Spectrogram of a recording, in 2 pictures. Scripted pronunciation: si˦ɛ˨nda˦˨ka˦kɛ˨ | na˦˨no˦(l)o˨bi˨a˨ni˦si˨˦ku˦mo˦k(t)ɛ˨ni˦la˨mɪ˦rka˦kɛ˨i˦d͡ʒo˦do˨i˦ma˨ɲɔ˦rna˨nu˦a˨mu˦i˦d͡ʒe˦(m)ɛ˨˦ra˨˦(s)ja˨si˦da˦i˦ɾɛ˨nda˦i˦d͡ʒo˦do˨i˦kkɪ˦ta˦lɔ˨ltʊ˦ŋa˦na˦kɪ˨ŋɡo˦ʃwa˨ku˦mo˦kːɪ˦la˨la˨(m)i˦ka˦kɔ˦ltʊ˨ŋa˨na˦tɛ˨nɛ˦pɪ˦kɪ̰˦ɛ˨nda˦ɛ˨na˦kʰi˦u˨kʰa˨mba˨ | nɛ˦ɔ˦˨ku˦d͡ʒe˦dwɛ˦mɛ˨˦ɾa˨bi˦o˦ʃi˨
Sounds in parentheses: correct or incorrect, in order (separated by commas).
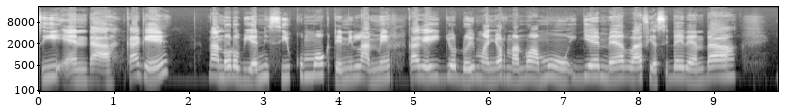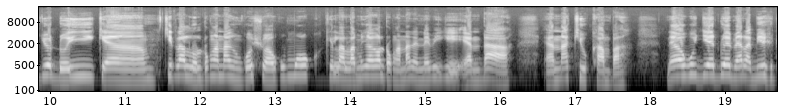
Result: incorrect, correct, correct, incorrect, correct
